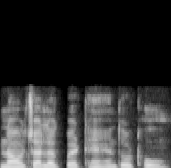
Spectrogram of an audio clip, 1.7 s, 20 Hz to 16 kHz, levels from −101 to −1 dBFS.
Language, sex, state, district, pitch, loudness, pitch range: Hindi, male, Uttar Pradesh, Gorakhpur, 110 Hz, -18 LUFS, 105-115 Hz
